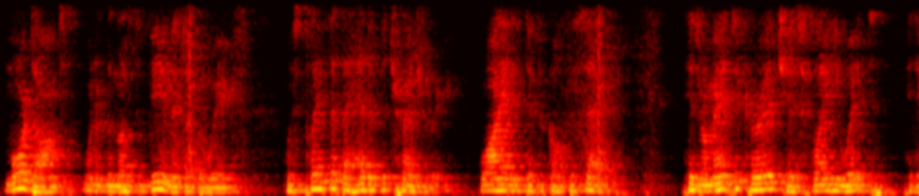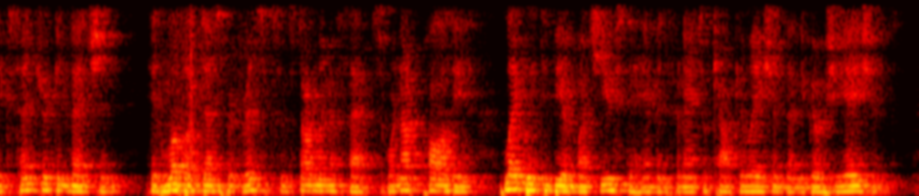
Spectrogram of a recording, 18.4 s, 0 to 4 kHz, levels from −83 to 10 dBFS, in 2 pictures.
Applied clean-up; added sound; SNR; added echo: none; Drawer open or close; 18 dB; reverberation time 0.6 s.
